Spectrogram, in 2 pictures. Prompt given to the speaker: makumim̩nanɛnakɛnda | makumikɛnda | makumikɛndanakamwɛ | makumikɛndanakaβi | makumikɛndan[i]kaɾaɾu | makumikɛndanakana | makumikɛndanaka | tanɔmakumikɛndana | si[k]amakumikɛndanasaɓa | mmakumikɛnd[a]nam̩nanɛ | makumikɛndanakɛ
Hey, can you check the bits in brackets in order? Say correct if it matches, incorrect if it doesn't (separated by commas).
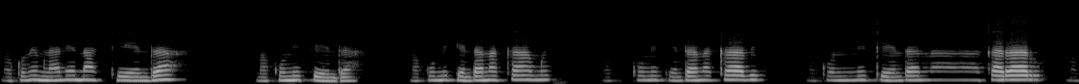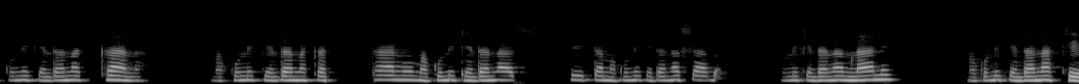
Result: incorrect, incorrect, correct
